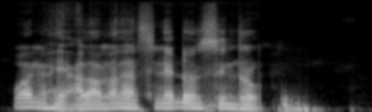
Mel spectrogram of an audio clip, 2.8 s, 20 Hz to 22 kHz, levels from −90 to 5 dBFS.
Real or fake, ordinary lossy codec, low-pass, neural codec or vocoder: fake; none; none; codec, 44.1 kHz, 2.6 kbps, SNAC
